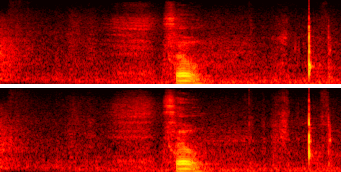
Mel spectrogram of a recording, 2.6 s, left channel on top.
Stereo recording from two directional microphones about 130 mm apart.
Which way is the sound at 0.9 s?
10° right (ahead or behind).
